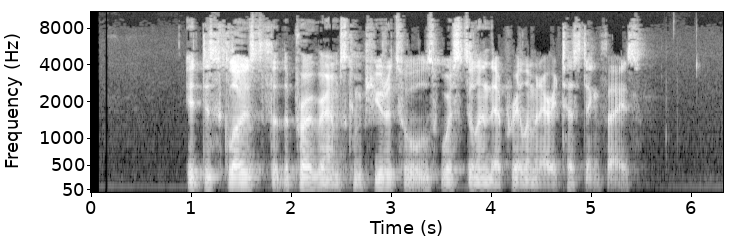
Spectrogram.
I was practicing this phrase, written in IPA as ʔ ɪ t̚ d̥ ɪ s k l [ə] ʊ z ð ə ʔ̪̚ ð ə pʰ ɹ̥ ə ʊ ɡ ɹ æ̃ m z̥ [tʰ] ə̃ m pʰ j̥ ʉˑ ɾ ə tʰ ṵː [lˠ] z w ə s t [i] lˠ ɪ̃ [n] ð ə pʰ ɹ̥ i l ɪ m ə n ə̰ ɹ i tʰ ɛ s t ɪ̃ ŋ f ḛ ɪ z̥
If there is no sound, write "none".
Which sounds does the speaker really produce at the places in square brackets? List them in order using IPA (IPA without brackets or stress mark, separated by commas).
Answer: ə, kʰ, lˠ, ɪ, n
